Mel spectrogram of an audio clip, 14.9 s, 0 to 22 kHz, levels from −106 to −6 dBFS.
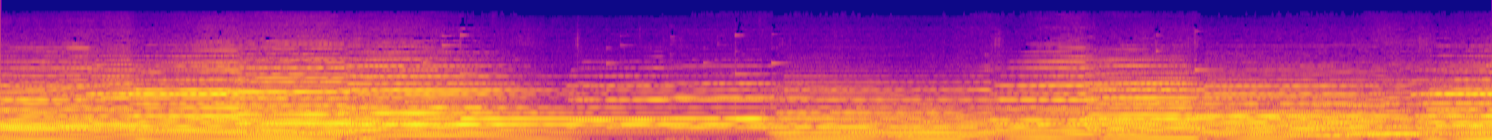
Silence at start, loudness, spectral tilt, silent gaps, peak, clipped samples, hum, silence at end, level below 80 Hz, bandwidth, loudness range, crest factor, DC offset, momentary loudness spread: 0 s; -16 LUFS; -7.5 dB/octave; none; 0 dBFS; under 0.1%; none; 0 s; -32 dBFS; 8.2 kHz; 7 LU; 14 dB; under 0.1%; 9 LU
